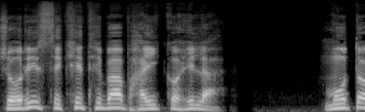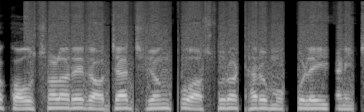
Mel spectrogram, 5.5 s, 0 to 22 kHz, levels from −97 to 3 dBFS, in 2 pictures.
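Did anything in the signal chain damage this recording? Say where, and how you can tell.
Yes, two kinds of damage.

At the codec or network stage there's AAC frame loss with muting. Right after "ଚୋରୀ ଶିଖିଥିବା ଭାଇ କହିଲା", the sound drops out around 1.79 to 1.86 s, with about 213 ms of material missing across a 341 ms stretch and the longest gap about 150 ms. It happens again at 5.17 to 5.28 s, where about 85 ms is gone within 128 ms. The decoder zeroed the missing frames, and the overlapping windows fade the speech out and back in, so you hear soft-edged holes.

From 2.91 s to the end, the speech gets gritty, grainy distortion that moves with the signal. The noise sits about 15 dB below the speech, and quiet parts sputter rather than fade smoothly. That's low bit depth without dither, likely from a sample-format conversion down to about 5 bits with plain rounding. With no dither, the quantisation error stays correlated with the speech, so it's heard as distortion rather than steady hiss.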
